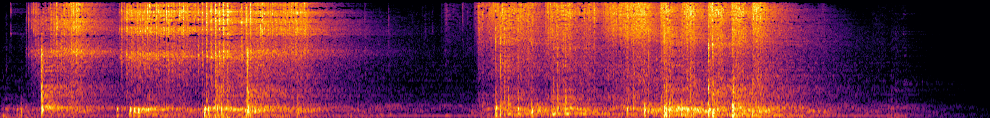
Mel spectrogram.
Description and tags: microphone + VST plugins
